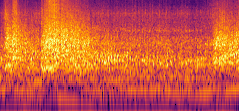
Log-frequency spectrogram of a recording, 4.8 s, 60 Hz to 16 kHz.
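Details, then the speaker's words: 1995 Volvo Penta 3.0GS petrol inboard, compression 145 on all cylinders, new cap and rotor, power steering belt cut so no belts turn: steady low drone with throttle blips, runs evenly with no knocks or misses; may need a carb cleaning. "good running motor probably needs a good carb cleaning um other than that I think it's a drop in motor good to go"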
